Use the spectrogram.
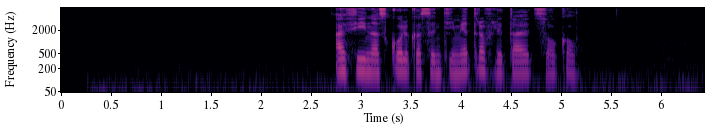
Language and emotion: Russian, neutral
